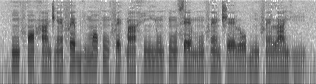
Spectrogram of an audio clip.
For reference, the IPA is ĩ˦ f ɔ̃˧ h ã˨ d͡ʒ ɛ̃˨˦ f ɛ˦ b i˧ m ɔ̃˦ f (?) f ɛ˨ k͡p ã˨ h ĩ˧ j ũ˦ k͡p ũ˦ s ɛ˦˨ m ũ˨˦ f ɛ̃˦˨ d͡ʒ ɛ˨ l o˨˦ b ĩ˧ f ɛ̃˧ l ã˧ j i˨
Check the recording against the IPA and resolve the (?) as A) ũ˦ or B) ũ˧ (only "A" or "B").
B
